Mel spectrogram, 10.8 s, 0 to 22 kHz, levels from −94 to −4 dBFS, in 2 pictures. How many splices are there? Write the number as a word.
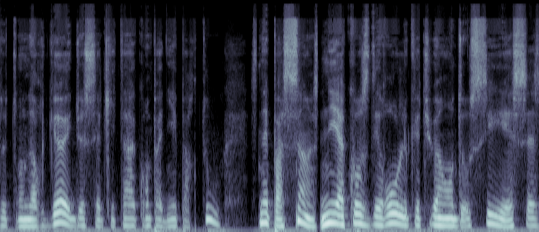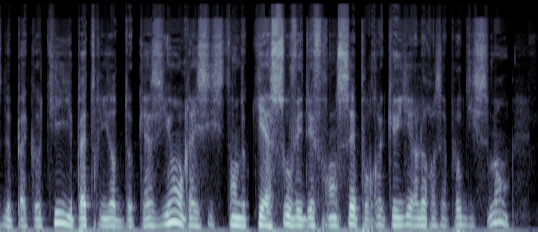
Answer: three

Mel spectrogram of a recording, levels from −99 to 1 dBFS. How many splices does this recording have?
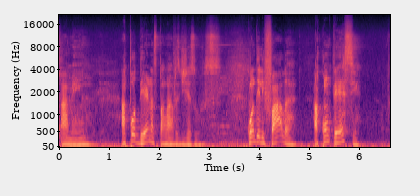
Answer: zero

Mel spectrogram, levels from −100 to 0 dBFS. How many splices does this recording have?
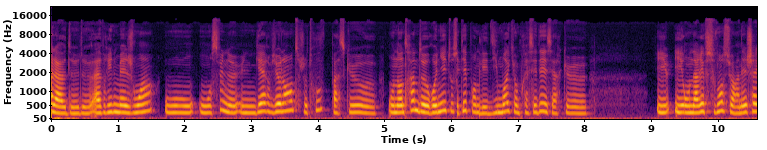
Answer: five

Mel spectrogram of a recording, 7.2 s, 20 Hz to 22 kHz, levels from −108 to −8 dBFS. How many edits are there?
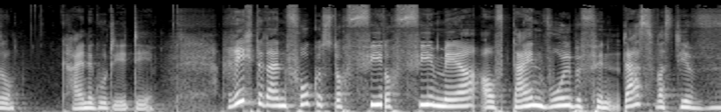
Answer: two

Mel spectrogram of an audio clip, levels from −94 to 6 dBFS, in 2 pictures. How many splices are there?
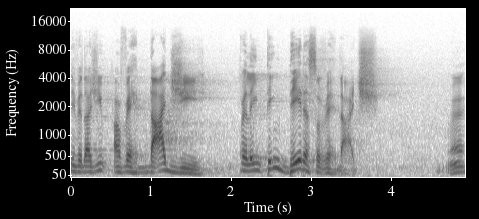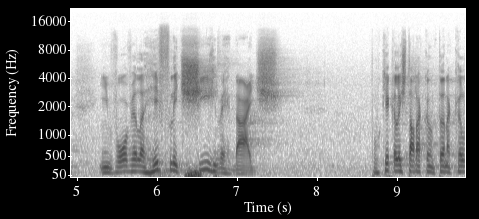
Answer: two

